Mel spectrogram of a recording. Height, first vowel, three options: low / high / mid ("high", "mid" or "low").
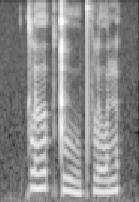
mid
